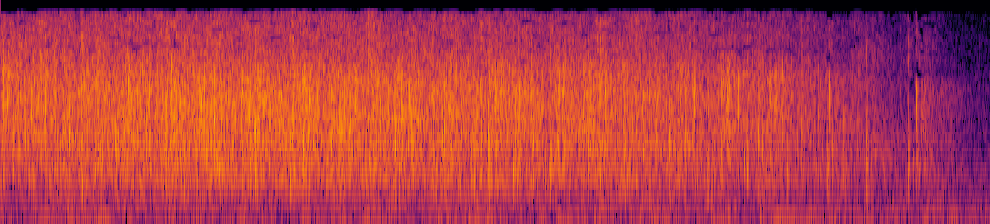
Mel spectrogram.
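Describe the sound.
An audience at a church service applauds to welcome a speaker: dense, steady clapping that holds evenly, then thins and fades near the end.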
